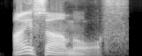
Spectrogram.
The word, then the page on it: isomorph: British English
